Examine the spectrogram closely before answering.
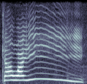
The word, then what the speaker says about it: kawaii: Bah, en japonais, on prononce toutes les lettres. Voilà, il n'y a pas de combinaison de syllabes, de voyelles.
